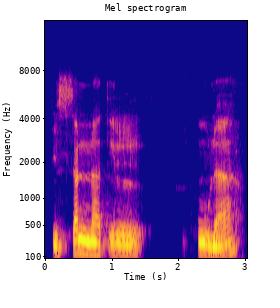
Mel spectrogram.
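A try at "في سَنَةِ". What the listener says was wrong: Afan, fi sanah. Laisa hunaka madza syiddah fil nun. Fi sanah. Fi sanati nggak ada tasdidnya. Di nunnya nggak ada tasdid. Di sinnya ada tasdid, tapi karena ini kan untuk apa?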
